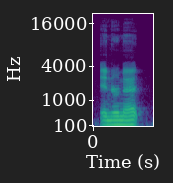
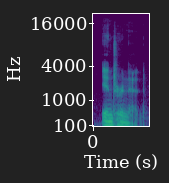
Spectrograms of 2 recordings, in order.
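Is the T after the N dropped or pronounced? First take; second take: dropped; pronounced. First: The T after the N is dropped. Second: The T after the N is pronounced. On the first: "drop T when they occur after N" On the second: "not internet"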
